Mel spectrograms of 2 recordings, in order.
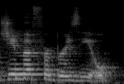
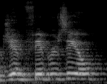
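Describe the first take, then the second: First: It is said as gem-i-fi-bri-zil, extra vowel added. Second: It is said as gem-fi-bro-zil, no extra vowel. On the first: The speaker calls it wrong. "I would call it gemifibrizil" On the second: The speaker calls it right. "this word is pronounced gemfibrozil"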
